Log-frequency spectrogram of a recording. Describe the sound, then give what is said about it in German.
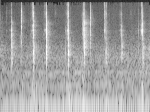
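Typing on a mechanical keyboard with linear switches: about a dozen crisp keystrokes in an uneven rhythm, fairly quiet, with no voices. “In dem Fall sind es lineare Switche, also man hört kein, man drückt es und dann gibt es einen Widerstand und dann klickt man erst.”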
